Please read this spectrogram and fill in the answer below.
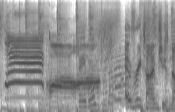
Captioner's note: groaning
